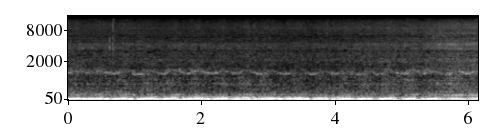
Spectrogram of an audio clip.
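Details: BMW E36 325i inline six: low idle keeps stumbling, loudness dipping unevenly every second or so; MAF and throttle position sensor replaced and idle valve cleaned without success; rough idle fixed by replacing the lambda (oxygen) sensor.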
